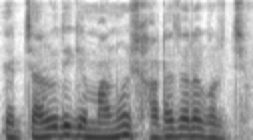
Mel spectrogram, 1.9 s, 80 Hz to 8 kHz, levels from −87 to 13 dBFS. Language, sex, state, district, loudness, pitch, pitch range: Bengali, male, Tripura, West Tripura, -14 LUFS, 165 Hz, 150-175 Hz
